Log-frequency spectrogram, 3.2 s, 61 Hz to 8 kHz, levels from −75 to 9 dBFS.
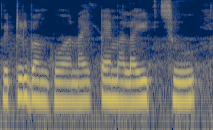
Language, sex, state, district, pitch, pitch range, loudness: Telugu, female, Andhra Pradesh, Sri Satya Sai, 185 Hz, 180-195 Hz, -13 LUFS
